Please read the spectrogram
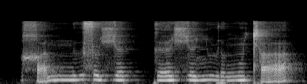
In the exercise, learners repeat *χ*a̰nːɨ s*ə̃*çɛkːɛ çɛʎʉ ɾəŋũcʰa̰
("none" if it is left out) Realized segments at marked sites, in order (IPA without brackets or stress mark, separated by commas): χ, ə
